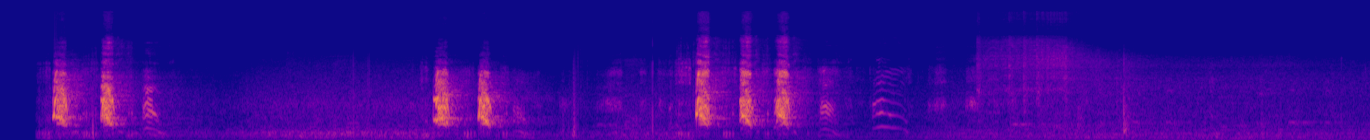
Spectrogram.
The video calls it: Bull terrier Danny barking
